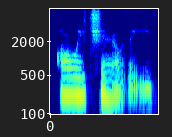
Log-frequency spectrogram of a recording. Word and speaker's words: originally: word we have is originally originally originally originally the stress is on the second syllabus originally originally this originally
